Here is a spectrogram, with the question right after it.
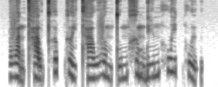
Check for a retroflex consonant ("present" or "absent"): absent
